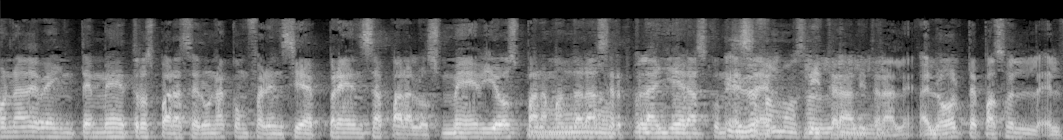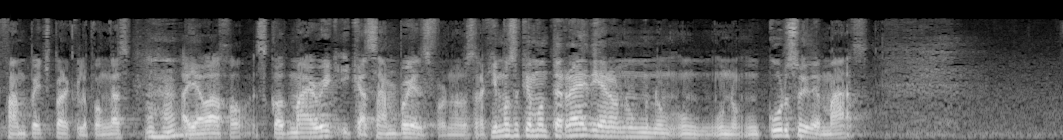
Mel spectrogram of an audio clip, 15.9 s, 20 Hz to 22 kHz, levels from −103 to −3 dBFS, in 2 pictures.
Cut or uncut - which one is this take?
cut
